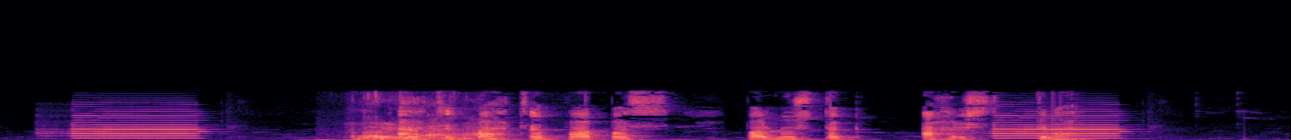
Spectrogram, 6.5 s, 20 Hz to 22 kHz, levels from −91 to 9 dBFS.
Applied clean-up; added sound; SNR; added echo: none; Dog + Wind instrument, woodwind instrument; 0 dB; none.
